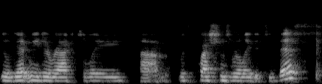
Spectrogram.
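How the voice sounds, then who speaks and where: The speaker is a woman with fairly low pitch. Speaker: city official presenting plan. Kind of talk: public presentation and Q&A. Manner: fast.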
